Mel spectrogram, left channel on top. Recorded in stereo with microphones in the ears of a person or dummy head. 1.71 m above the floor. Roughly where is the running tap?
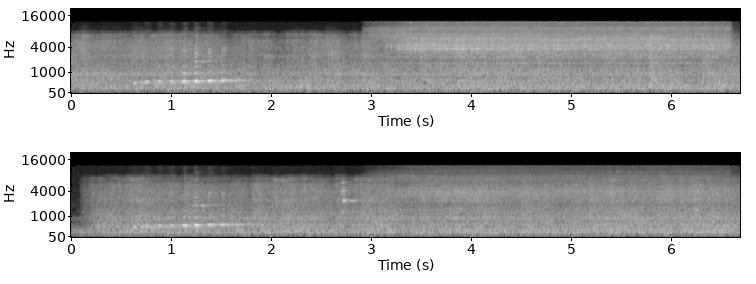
Left.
